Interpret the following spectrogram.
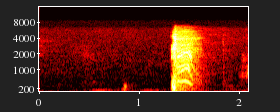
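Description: A man's single sudden cough about two-thirds of the way through, short and loud.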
